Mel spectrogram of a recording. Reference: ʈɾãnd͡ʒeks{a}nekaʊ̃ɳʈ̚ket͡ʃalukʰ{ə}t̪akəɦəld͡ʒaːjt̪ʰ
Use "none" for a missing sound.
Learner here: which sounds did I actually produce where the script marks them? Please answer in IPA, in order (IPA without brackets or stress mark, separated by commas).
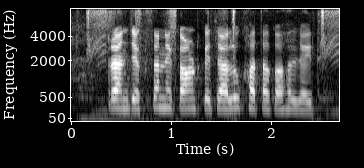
ə, a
